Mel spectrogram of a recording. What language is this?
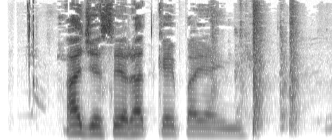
Kalasha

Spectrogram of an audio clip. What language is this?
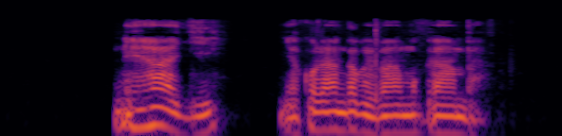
Ganda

